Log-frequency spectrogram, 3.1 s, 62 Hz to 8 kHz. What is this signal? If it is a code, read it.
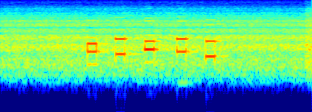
DTMF, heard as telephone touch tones, dialled by hand, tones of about 90 ms, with radio hiss and a squelch burst at the end. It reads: 76092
